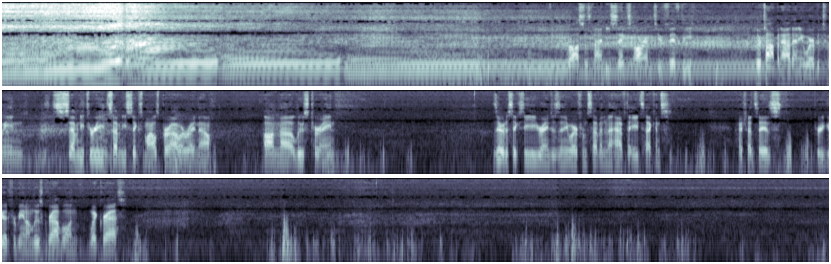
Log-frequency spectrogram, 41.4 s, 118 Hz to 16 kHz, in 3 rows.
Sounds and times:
Vehicle: 0.0s - 41.3s
Speech: 9.4s - 11.6s, 12.6s - 17.4s, 18.1s - 19.4s, 22.0s - 25.0s, 26.0s - 26.8s, 27.4s - 29.6s.

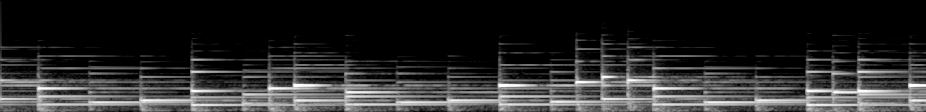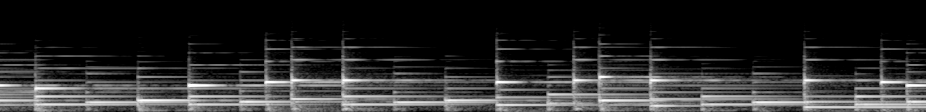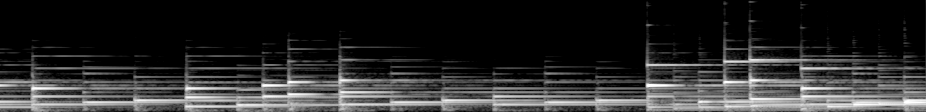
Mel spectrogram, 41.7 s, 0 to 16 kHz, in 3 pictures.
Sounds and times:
Music: 0.0s - 41.6s.

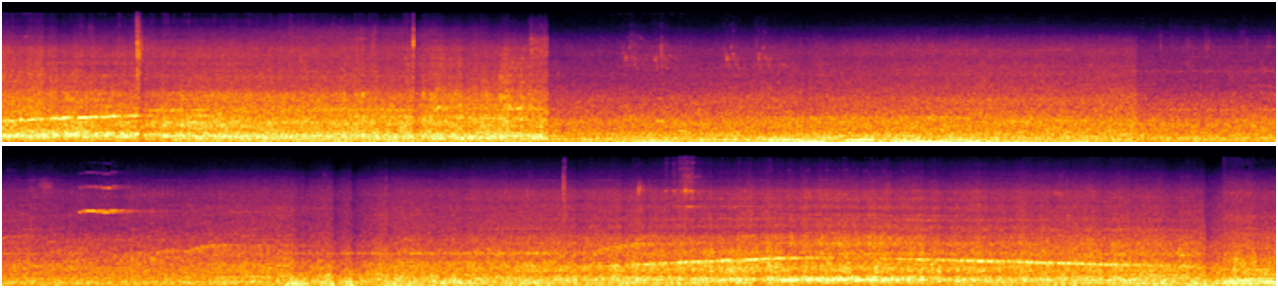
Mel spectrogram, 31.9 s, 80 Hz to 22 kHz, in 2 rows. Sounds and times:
Railroad car, train wagon: 0.0s - 31.8s
Train: 0.0s - 31.8s.

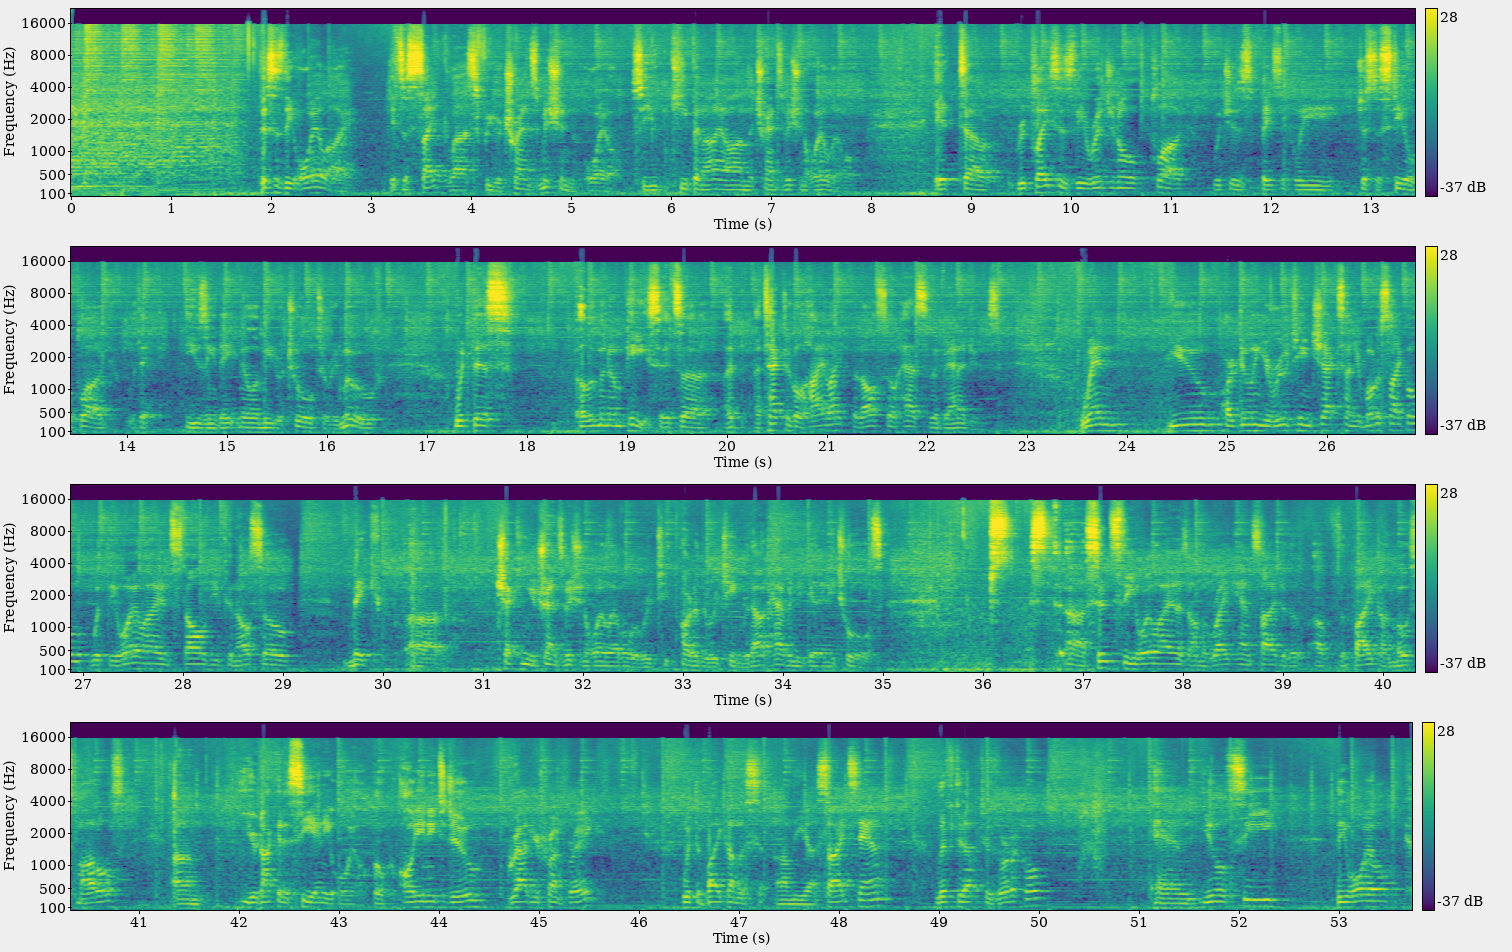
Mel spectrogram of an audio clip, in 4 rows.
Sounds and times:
Music: 0.0s - 53.7s
Speech: 1.9s - 8.0s, 8.6s - 16.6s, 17.3s - 22.8s, 23.5s - 35.1s, 36.1s - 45.7s, 46.4s - 50.2s, 51.1s - 53.7s.

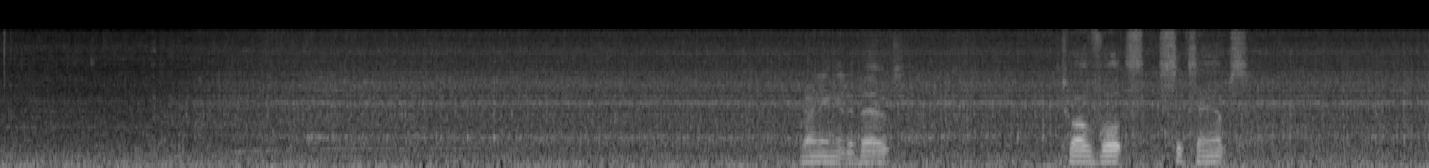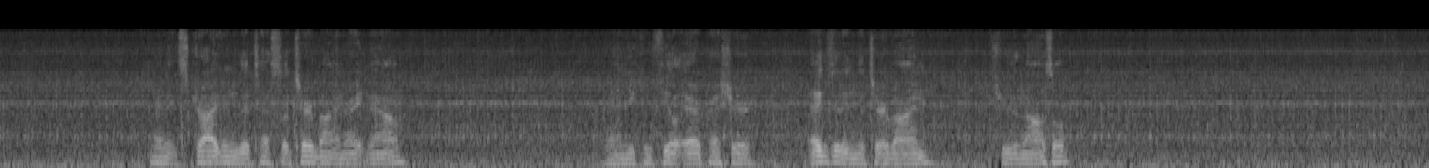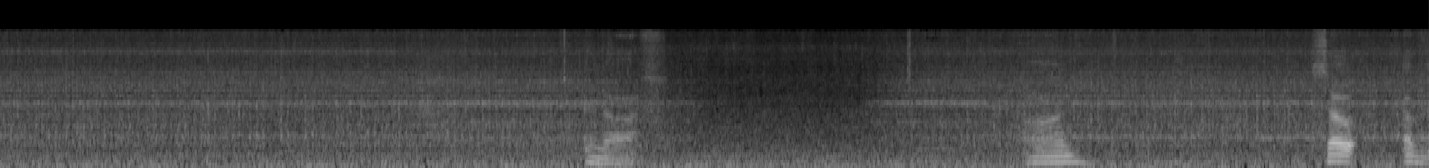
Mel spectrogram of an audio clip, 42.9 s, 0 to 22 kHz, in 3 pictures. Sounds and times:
Speech: 8.0s - 9.1s, 10.6s - 12.5s, 15.8s - 18.4s, 20.3s - 23.6s, 24.2s - 25.0s, 34.4s - 35.3s, 38.8s - 39.5s, 41.7s - 42.8s.

